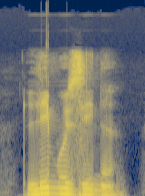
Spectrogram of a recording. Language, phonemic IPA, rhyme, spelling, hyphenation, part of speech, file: Dutch, /ˌli.muˈzi.nə/, -inə, limousine, li‧mou‧si‧ne, noun, Nl-limousine.ogg
- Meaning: limousine (luxury sedan)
